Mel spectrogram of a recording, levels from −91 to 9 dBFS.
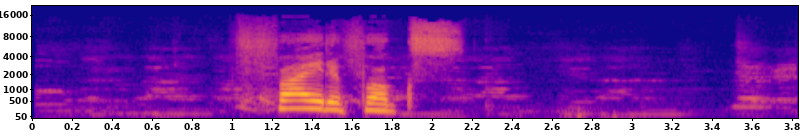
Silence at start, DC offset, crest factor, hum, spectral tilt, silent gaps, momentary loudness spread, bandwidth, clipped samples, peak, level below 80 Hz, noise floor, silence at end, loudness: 1.05 s; under 0.1%; 20 dB; none; -3 dB/octave; none; 23 LU; 15 kHz; under 0.1%; -2 dBFS; -64 dBFS; -55 dBFS; 0.2 s; -16 LUFS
